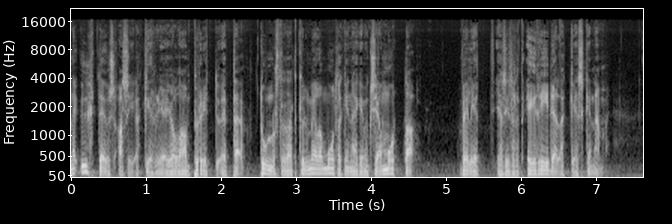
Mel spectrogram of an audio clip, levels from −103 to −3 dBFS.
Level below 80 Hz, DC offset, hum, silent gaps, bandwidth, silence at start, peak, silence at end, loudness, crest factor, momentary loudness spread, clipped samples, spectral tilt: -36 dBFS; under 0.1%; none; none; 17 kHz; 0 s; -8 dBFS; 0.5 s; -26 LUFS; 18 dB; 6 LU; under 0.1%; -5.5 dB/octave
